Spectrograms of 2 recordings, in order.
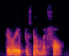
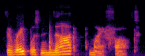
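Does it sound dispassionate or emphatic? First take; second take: dispassionate; emphatic. First: It is said flatly, without feeling. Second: It is said forcefully, with conviction.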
